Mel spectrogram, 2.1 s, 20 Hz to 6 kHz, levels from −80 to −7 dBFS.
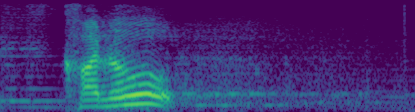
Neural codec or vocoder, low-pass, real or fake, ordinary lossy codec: codec, 16 kHz, 0.5 kbps, X-Codec, HuBERT features, trained on general audio; 5.4 kHz; fake; none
